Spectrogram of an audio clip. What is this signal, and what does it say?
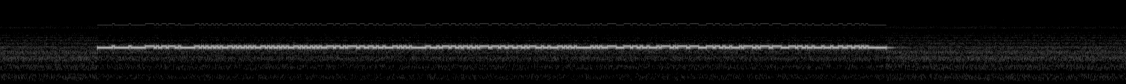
RTTY (45.45 baud, 170 Hz shift), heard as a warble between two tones, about 2200 Hz centre, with room echo. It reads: RYRYRYRY EI4C DE IZ4YO 339 339 184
